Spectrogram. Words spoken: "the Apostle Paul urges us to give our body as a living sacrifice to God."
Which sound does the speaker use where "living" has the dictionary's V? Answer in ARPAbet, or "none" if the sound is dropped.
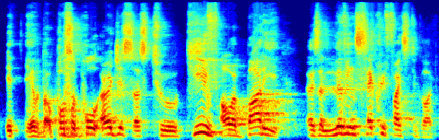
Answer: V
